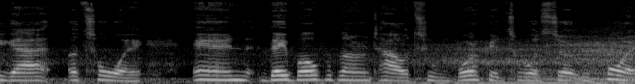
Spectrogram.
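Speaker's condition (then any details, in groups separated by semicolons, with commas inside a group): ALS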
